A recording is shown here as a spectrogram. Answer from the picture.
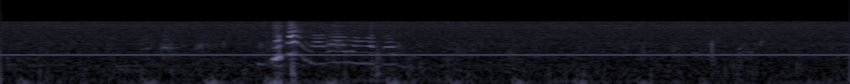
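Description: A steady, thin, high-pitched hum at one pitch. About three seconds in, a single short call slides down and then holds for about a second.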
